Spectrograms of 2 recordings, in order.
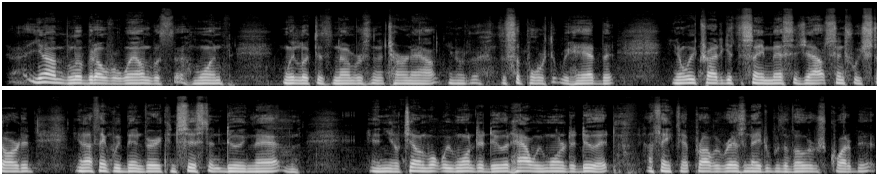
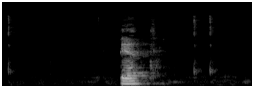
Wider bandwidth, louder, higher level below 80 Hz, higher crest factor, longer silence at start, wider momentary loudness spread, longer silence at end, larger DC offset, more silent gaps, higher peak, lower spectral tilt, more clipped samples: first, 15.5 kHz vs 11.5 kHz; first, -17 LUFS vs -26 LUFS; first, -54 dBFS vs -66 dBFS; second, 16 dB vs 24 dB; second, 0.1 s vs 1.2 s; second, 9 LU vs 26 LU; second, 0 s vs 0.95 s; neither; neither; first, 0 dBFS vs -8 dBFS; about the same, -6.5 dB/octave vs -6 dB/octave; neither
